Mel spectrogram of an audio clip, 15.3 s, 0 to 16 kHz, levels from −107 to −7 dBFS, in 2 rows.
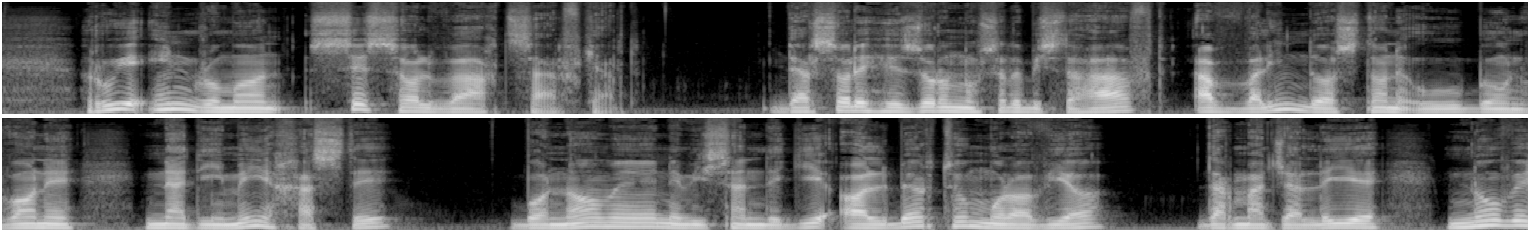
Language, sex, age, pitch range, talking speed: Persian, male, 50-69, 100-125 Hz, 105 wpm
